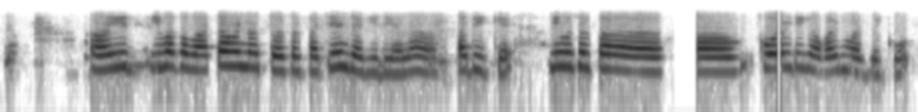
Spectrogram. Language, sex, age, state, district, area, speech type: Kannada, female, 18-30, Karnataka, Davanagere, rural, conversation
